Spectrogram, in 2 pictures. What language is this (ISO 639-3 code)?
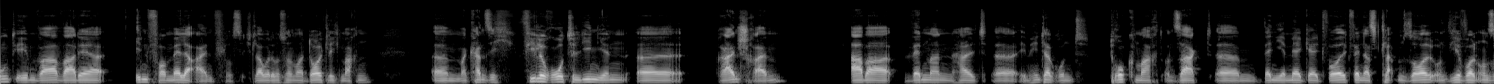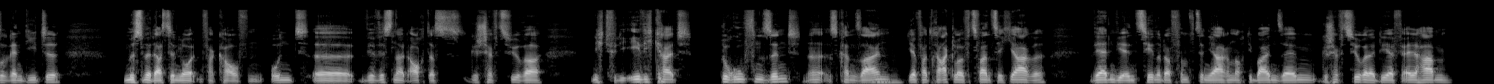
deu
